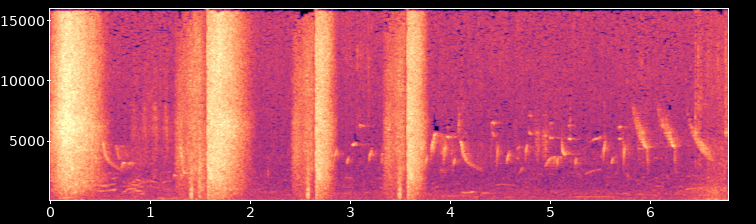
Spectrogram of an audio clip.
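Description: Footsteps in sand, about one a second, that stop a little under four seconds in. Faint chirps of small birds follow.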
